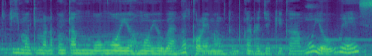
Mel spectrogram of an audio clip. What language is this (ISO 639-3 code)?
ind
